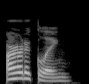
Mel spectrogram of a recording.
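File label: "articling", English, British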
